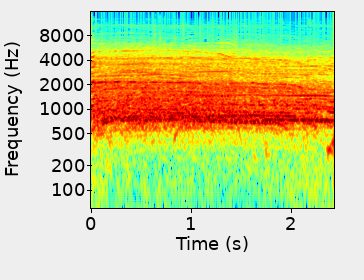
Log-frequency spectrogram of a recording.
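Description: Concert crowd cheering loudly and steadily, a high, dense mass of many voices.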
